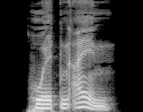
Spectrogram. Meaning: inflection of einholen: 1. first/third-person plural preterite 2. first/third-person plural subjunctive II
- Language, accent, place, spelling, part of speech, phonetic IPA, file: German, Germany, Berlin, holten ein, verb, [ˌhoːltn̩ ˈaɪ̯n], De-holten ein.ogg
